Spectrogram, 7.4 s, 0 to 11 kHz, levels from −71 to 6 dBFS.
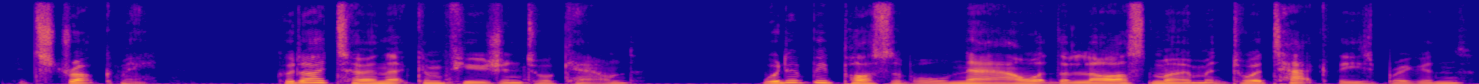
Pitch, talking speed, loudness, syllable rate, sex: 145 Hz, 180 wpm, -20 LUFS, 5.3 syllables/s, male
